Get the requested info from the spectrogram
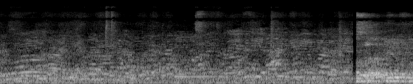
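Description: Indistinct chatter of many overlapping voices in a crowded room, cutting abruptly near the end to louder talk.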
